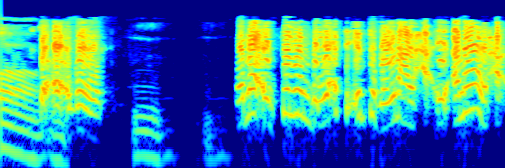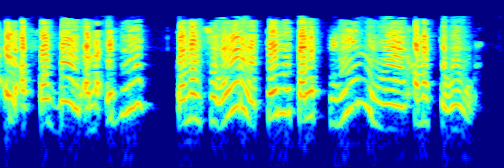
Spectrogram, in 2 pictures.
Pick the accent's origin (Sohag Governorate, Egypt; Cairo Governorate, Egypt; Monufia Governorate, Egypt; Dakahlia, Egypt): Cairo Governorate, Egypt; Cairo; لا في مدينة، انا من القاهرة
